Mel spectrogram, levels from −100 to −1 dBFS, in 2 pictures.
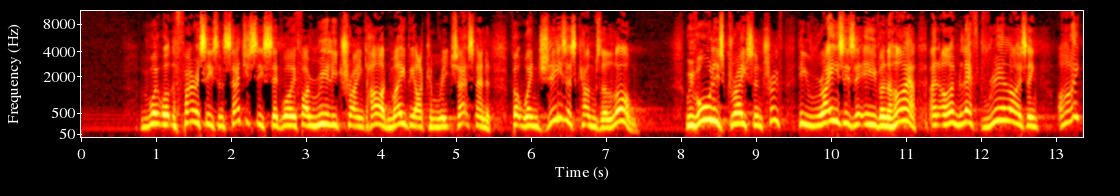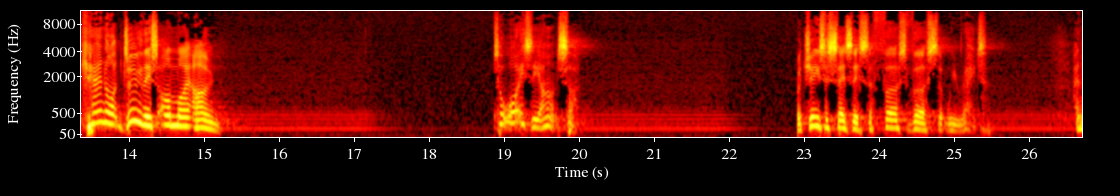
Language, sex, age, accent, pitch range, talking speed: English, male, 40-59, British, 150-200 Hz, 135 wpm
